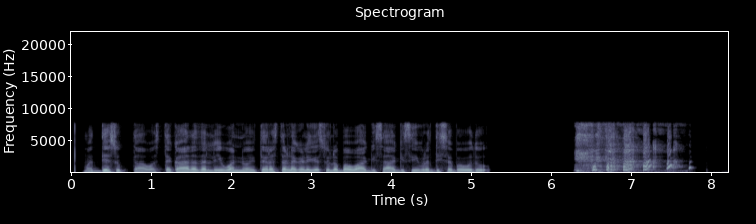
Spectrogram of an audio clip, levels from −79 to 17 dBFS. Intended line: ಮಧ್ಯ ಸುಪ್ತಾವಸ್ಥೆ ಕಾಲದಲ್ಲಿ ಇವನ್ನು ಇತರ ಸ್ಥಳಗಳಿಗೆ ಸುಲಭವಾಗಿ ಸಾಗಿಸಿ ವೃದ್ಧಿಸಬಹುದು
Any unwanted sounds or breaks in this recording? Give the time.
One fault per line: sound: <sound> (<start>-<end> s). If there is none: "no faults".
sound: laugh (6.3-7.8 s)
